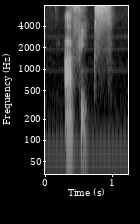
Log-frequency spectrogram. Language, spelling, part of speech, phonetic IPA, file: Polish, afiks, noun, [ˈafʲiks], Pl-afiks.ogg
